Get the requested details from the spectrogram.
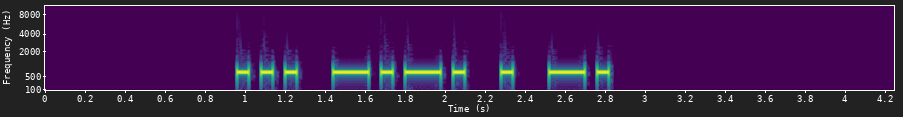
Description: Morse code, heard as a keyed tone, about 20 wpm, 700 Hz. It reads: SCEN
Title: Build A Word - 1 Letter At A Time - 5-Letter Words - 20wpm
